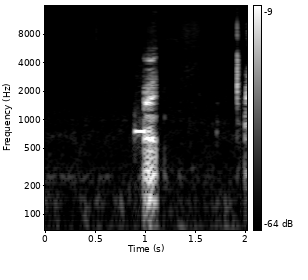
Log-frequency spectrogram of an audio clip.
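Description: Chevy Bolt EV infotainment touchscreen giving a short beep as it is tapped, about a second in, with a sharp click just before the end; otherwise quiet.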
